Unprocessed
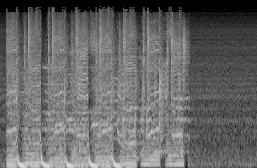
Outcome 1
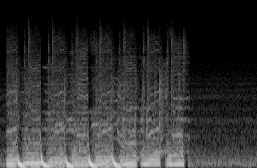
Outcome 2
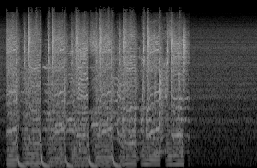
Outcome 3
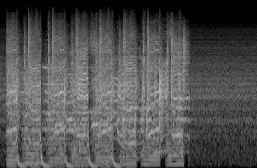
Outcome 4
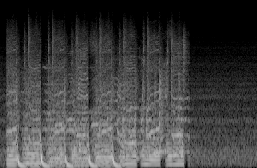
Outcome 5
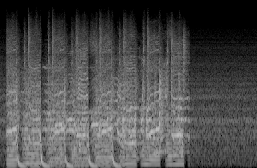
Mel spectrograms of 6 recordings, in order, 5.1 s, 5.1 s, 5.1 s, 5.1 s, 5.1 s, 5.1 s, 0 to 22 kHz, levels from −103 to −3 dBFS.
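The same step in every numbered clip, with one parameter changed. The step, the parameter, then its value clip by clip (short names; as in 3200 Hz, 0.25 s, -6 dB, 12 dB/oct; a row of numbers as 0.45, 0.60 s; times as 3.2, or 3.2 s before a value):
band-pass, frequency: 120, 7500, 2500, 340, 930 Hz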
